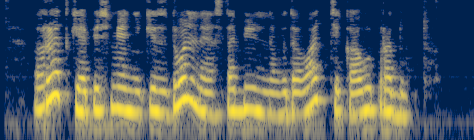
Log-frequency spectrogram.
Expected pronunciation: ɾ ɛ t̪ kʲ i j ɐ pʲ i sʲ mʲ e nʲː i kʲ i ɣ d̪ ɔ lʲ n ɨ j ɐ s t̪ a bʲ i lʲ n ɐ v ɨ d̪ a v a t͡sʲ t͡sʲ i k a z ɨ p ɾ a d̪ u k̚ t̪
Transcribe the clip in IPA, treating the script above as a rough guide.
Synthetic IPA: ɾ ɛ t̪ kʲ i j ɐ pʲ i sʲ mʲ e nʲː i kʲ i z d̪ ɔ lʲ n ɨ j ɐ s t̪ a bʲ i lʲ n ɐ v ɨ d̪ a v a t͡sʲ t͡sʲ i k a v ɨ p ɾ a d̪ u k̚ t̪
